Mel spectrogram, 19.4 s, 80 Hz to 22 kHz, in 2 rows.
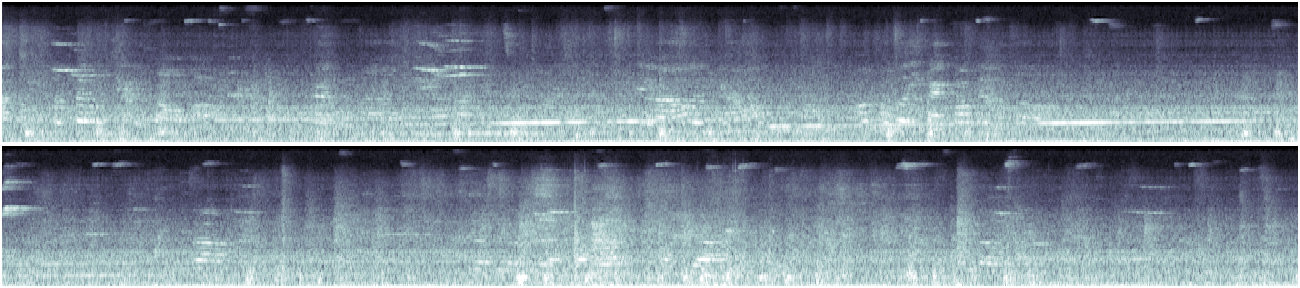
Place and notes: Sanmin District, Kaohsiung - inside the Trains
inside the Trains, Sony ECM-MS907, Sony Hi-MD MZ-RH1
高雄市 (Kaohsiung City), 中華民國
